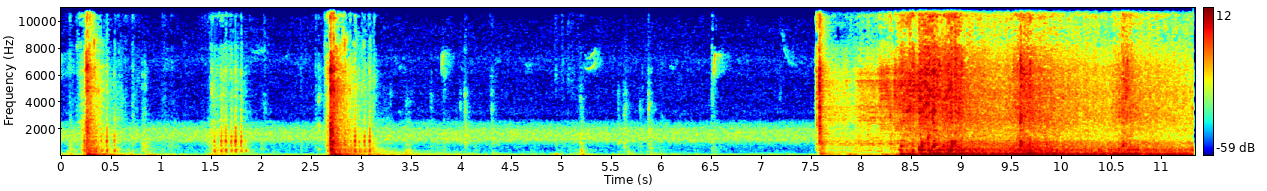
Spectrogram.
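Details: 1979 Jeep J20 with its V8 and dual exhaust, sat a year, title cites low compression: after starter bursts it catches and runs rough and chuggy with a bad miss on revving, weak middle cylinders suspected.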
